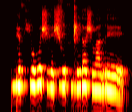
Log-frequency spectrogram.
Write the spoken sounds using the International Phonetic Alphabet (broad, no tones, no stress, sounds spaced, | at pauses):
bʲ ɐ θ ç o β ə ʃ ɣ e ʃ z i θ ɖ͡ʐ i ɾ ɐ ʃ β a r e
